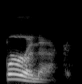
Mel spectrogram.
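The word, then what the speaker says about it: Spiranac: Texter says, you guys' pronunciation of Spiranek is hilarious. It's pronounced Spiranek.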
